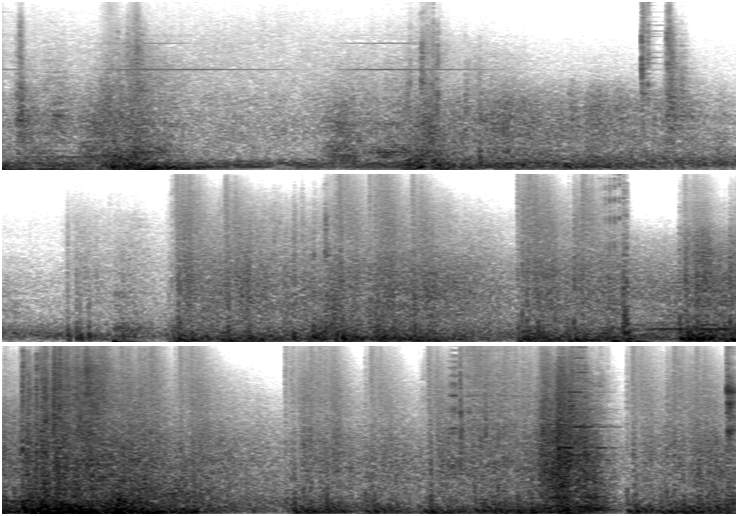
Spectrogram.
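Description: Rapid secondary gun batteries on warships in the World of Warships naval battle game fire in dense, overlapping volleys and booms, building to a loud peak midway with whooshing shells, no talk over it.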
